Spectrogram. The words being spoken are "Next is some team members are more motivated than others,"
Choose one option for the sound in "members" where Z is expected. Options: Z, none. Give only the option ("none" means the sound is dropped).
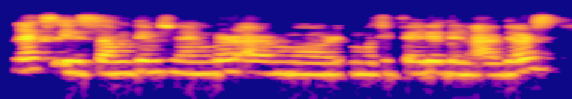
none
